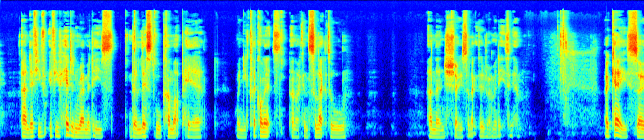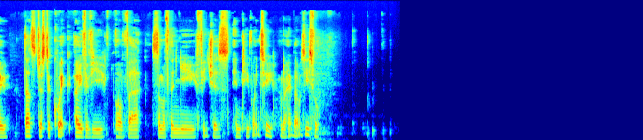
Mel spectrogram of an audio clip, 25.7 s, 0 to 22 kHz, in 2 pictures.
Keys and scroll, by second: 20.5 shift+super+2.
